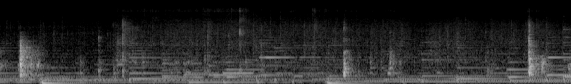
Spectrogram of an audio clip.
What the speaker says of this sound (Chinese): 然后我们可以把碧玉笋的根部也放进来，然后还有一些辣椒也先放进来炒香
